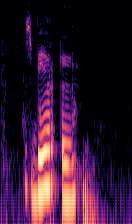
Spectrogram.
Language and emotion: Russian, sad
